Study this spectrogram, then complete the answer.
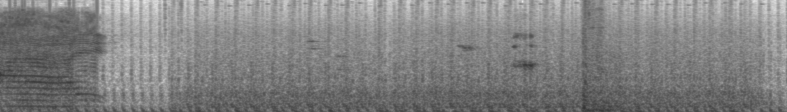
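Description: Gunfire in a video game rattles out in rapid, loud bursts of shots that keep going for several seconds, with a sharper crack standing out near the end.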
